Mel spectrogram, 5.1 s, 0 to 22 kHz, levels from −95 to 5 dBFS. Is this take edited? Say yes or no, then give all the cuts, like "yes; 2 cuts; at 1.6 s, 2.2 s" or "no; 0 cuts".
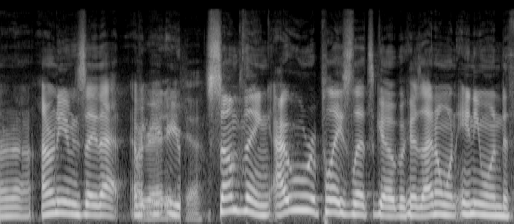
yes; 2 cuts; at 1.4 s, 1.8 s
